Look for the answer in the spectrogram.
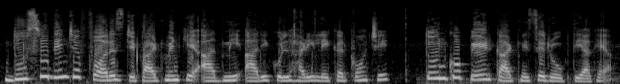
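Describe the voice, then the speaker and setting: A woman's voice: lowish voice, big pitch swings, a little fast, a little mellow. A woman narrator reading a scripted story for a cartoon video.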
